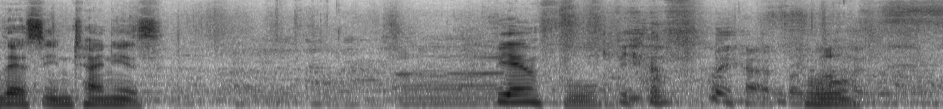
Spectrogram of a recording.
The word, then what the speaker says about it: 蝙蝠: And many of those palaces are bat-themed palaces, because the bat had the same pronunciation as the happiness or fortune in Chinese. How do you pronounce this in Chinese? 蝙蝠.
